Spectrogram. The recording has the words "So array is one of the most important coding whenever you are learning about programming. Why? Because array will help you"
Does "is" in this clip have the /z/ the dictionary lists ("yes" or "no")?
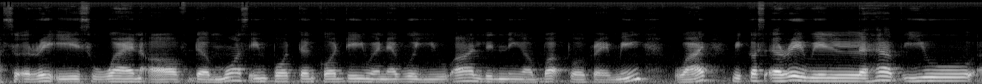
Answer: no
